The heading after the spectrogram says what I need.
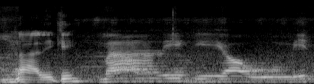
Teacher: Jadi monyongnya itu pas di wawnya, jangan yow. Ya-nya masih senyum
